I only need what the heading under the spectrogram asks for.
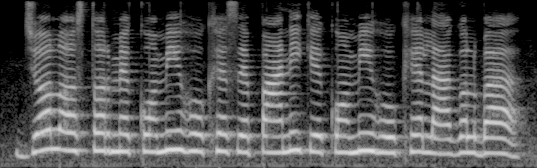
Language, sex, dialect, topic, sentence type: Bhojpuri, female, Southern / Standard, agriculture, statement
